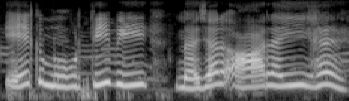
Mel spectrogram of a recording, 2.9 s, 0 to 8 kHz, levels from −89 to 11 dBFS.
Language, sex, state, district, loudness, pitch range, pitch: Hindi, female, Madhya Pradesh, Bhopal, -16 LUFS, 310-365 Hz, 345 Hz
